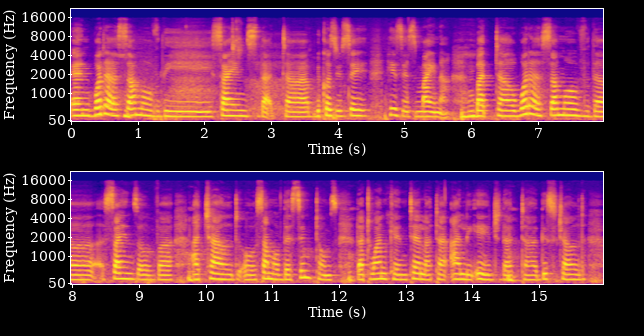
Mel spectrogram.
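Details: Adult woman speaking; typical speech.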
